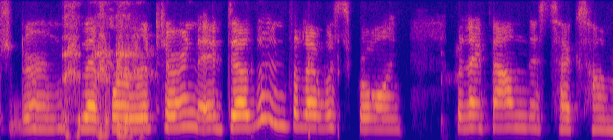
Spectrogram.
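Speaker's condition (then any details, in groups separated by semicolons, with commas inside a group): ALS; atypical case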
